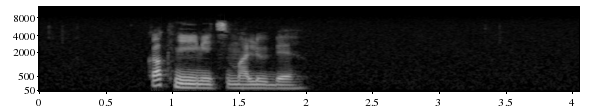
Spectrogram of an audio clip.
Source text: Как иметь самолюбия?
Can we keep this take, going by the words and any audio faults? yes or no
no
